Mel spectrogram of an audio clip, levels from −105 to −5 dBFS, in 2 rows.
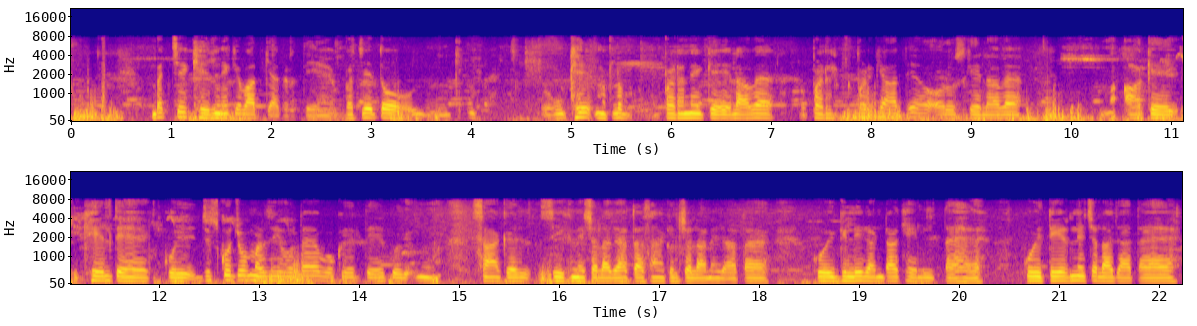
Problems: constant background noise, background conversations at intervals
